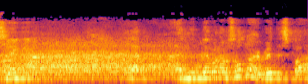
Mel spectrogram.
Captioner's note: laughing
